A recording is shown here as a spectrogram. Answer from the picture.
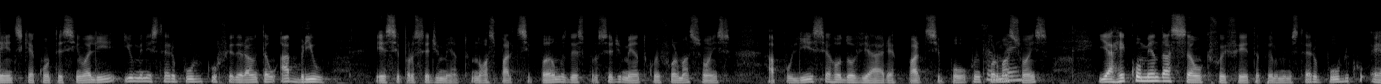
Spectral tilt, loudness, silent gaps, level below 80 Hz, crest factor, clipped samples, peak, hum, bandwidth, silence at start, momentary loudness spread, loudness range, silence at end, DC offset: -7 dB/octave; -29 LUFS; none; -54 dBFS; 20 dB; under 0.1%; -8 dBFS; none; 11.5 kHz; 0 s; 9 LU; 5 LU; 0 s; under 0.1%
